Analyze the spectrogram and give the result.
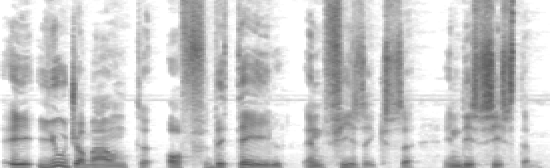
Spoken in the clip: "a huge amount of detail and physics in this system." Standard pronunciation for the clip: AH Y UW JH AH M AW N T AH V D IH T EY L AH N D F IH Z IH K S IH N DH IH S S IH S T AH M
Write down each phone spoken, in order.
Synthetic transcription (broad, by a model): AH Y UW JH AH M AW N T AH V D IH T EY L AH N D F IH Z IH K S IH N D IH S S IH S T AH M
